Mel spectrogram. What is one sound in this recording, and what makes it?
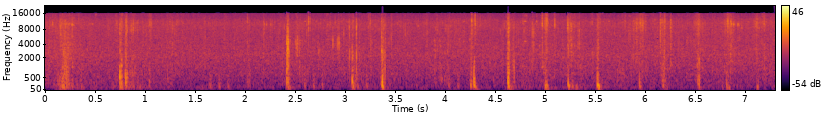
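Footsteps tread quickly over dirt and grass.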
